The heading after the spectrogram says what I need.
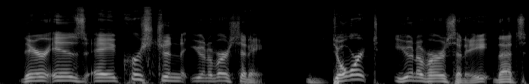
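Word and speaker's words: Dordt: is a Christian University Dort University that's d o r DT the D is silent uh Dort University which which is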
